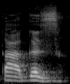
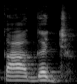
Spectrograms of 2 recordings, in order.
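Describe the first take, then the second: First: The final consonant is a 'z' sound. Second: The final consonant is a 'j' sound. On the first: "नुक्ता लगाने के बाद" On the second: "अगर आप नुक्ता नहीं लगाएंगे"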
